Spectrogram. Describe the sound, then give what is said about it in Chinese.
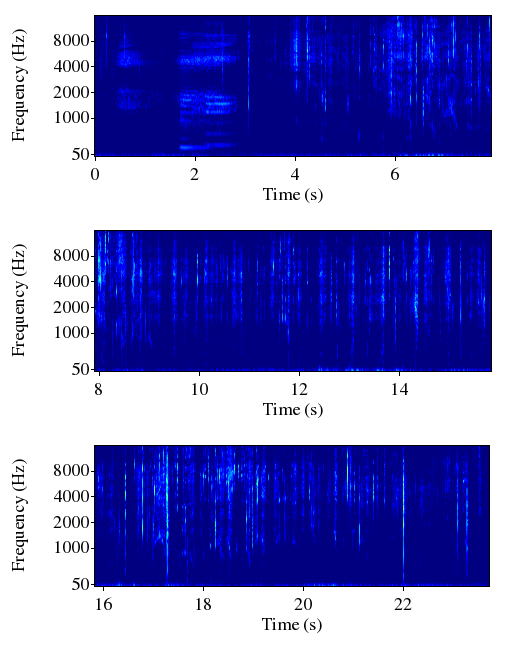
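Crunching and chewing while eating melon: continuous crisp bites and moist mastication, fairly quiet and steady throughout, with many small crunches and no talk. “先生可以 吃瓜， 尝一下我们的水果。 吃瓜，吃瓜，可好吃了。 我们喂你。”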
